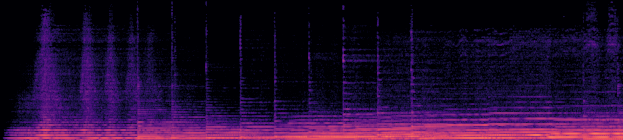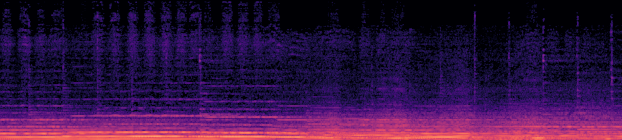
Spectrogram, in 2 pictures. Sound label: Music; Microsoft Studios; Age of Empires III - Complete Collection; cinematics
